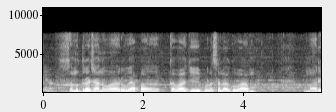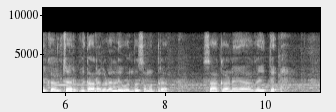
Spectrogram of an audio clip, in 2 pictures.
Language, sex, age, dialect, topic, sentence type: Kannada, male, 18-24, Mysore Kannada, agriculture, statement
